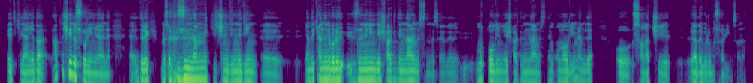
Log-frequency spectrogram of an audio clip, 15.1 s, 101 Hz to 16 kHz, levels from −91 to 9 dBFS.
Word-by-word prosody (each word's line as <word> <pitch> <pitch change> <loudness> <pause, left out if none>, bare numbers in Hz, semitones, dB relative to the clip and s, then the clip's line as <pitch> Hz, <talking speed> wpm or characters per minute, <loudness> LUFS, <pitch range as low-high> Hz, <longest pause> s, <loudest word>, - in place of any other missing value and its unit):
etkileyen 105 -1 -4
ya 105 +2 -3
da 105 -1 0
hatta 150 +8 -8
şeyi 190 -1 +6
de 165 - +7
sorayım 95 -7 +2
yani, 90 -2 -5 0.4
eee, 100 - -10
direkt 115 -1 +4 0.2
mesela 110 -1 -1
hüzünlenmek 125 0 +6
için 110 -1 0
dinlediğin, 105 0 -1
eee, 95 -2 -10 0.4
ya 110 - -5
da 120 - 0
kendini 125 +1 +4
böyle 125 0 +8
hüzünleneyim 115 +3 +1
diye 115 0 +3
şarkı 115 +1 -2
dinler 110 0 +1
misin 100 -2 -8
mesela 90 +2 -17
da 95 - -19
ü 95 - -17
ü - - -26
mutlu 110 0 -2
olayım 105 0 -1
diye 100 -1 -5
şarkı 100 +1 -10
dinler 100 0 -5
misin? 95 - -16
Hem 105 - -13
onu 110 +1 -9
alayım 110 +4 -5
hem 110 -3 -9
de 110 - -5 0.5
o 90 -3 -4
sanatçıyı 95 -1 -3 0.4
ı - - -9
ya 100 -1 +1
da 95 - -3
grubu 95 -2 -7
sorayım 80 -4 -12
sana. - - -21
105 Hz, 185 wpm, -23 LUFS, 95-115 Hz, 0.5 s, böyle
